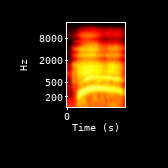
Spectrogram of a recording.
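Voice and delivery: a sudden, high, breathy intake of surprise; sharp gasp. Real, not acted. Streamer gasps at a viewer's political tip. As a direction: gasp like the news just landed. Gasping at chat confirmation.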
